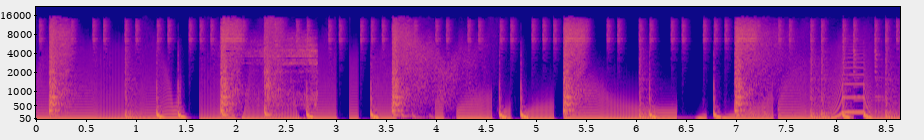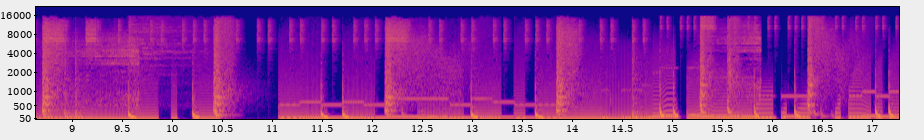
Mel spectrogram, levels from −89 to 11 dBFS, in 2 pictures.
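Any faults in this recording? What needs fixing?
From 14.81 s to the end at 17.28 s, the audio suddenly turns hurried and high, running about 1.59 times too fast, with pitch lifted by roughly seven semitones. Because speed and pitch jump together at one instant, this is a section at the wrong speed: the likely cause is that this last stretch was resampled or played against the wrong clock rate, compressing its timing and raising every frequency in the same proportion. To prevent it, confirm that every segment's sample rate matches the project rate before joining or exporting.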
